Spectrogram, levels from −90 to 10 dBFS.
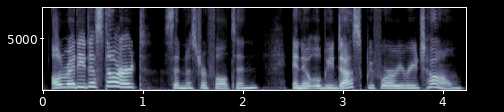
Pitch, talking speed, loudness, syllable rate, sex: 260 Hz, 225 wpm, -18 LUFS, 5.5 syllables/s, female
